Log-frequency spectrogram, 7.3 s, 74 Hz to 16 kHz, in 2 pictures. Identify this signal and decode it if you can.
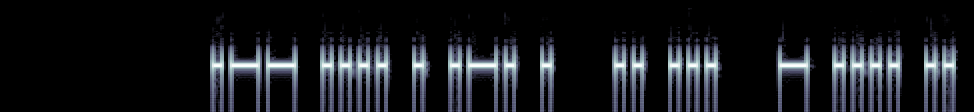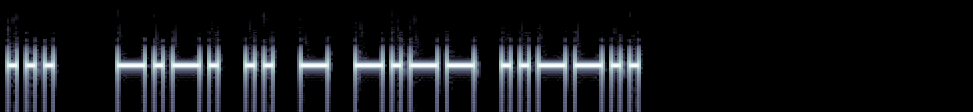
Morse code, heard as a keyed tone, about 34 wpm, 700 Hz. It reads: WHERE IS THIS CITY?
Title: Sentences from Top 300 Words 35wpm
